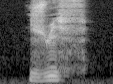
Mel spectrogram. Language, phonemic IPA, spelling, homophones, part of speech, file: French, /ʒɥif/, juif, Juif / juifs / Juifs, adjective / noun, LL-Q150 (fra)-juif.wav
- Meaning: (adjective) 1. Jewish (following the religion of Judaism) 2. stingy, miserly, avaricious; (noun) Jew (follower of Judaism)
